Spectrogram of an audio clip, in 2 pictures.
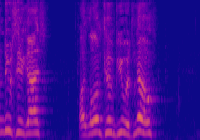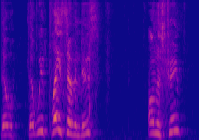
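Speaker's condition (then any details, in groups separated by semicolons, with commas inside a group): Cerebral palsy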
